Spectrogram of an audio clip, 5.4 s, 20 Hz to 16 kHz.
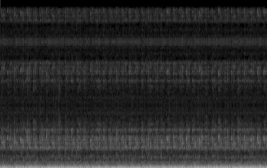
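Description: V8 engine of a mud-racing Jeep idling steadily, heard from inside the cabin.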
